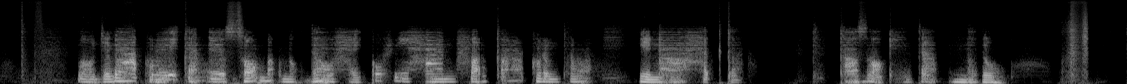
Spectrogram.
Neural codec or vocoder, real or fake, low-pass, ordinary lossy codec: codec, 44.1 kHz, 0.9 kbps, DAC; fake; none; none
